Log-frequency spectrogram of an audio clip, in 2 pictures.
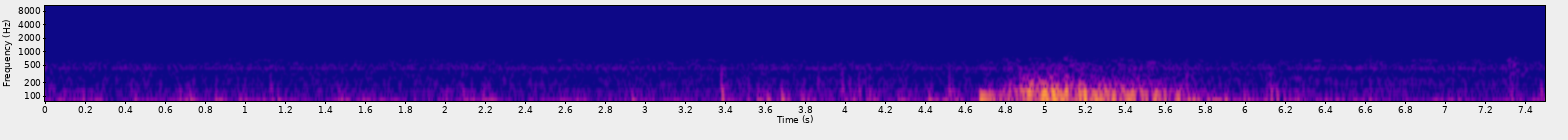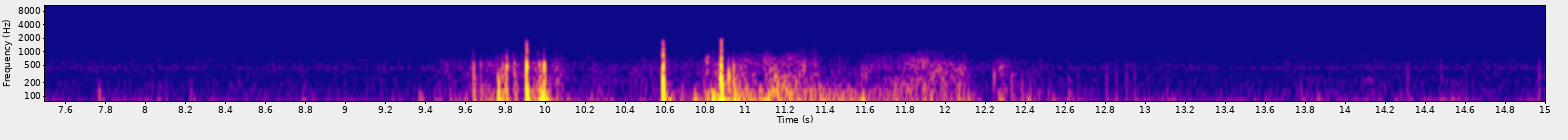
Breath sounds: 4.60-6.10 s: inhalation

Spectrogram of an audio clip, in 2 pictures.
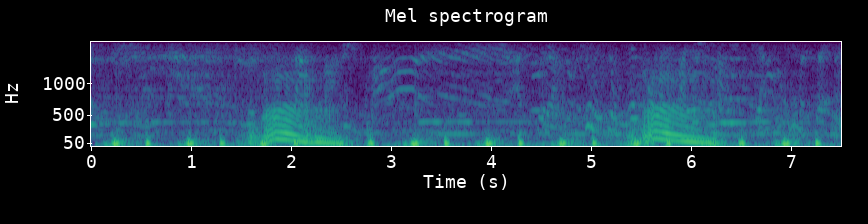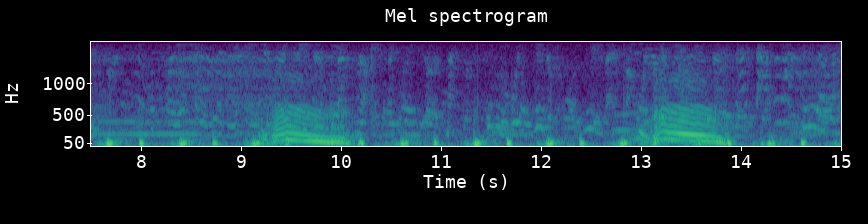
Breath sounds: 1.42-2.92 s: inhalation
5.33-6.62 s: inhalation
9.05-10.35 s: inhalation
12.79-14.09 s: inhalation

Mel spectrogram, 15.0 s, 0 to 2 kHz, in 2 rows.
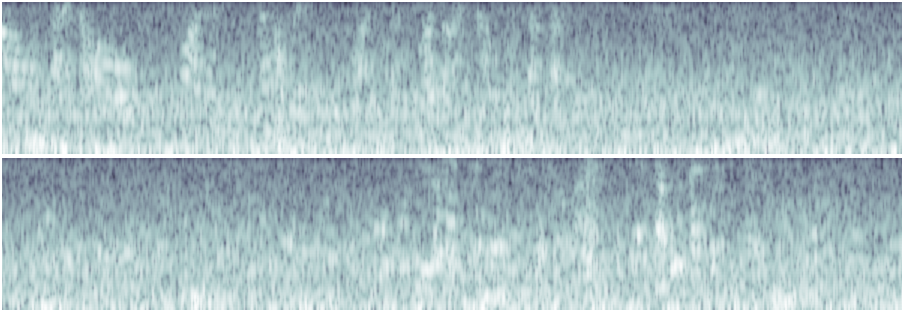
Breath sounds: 1.43-3.00 s: inhalation
3.34-4.88 s: inhalation
5.53-7.06 s: inhalation
8.46-10.00 s: inhalation
10.74-12.28 s: inhalation

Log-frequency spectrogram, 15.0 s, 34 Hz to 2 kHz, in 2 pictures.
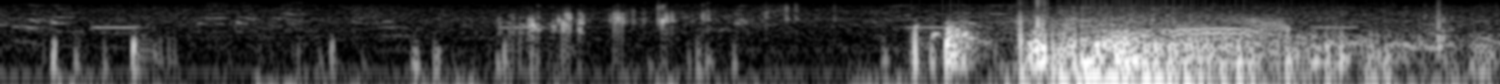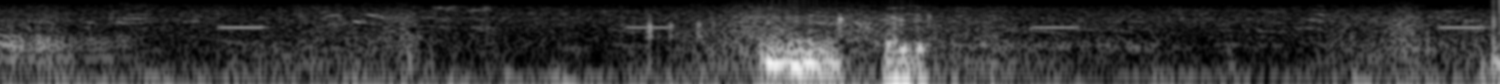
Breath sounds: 4.51-4.98 s: inhalation
5.03-8.32 s: exhalation
5.79-7.66 s: wheeze
11.30-11.77 s: inhalation
11.93-12.22 s: exhalation

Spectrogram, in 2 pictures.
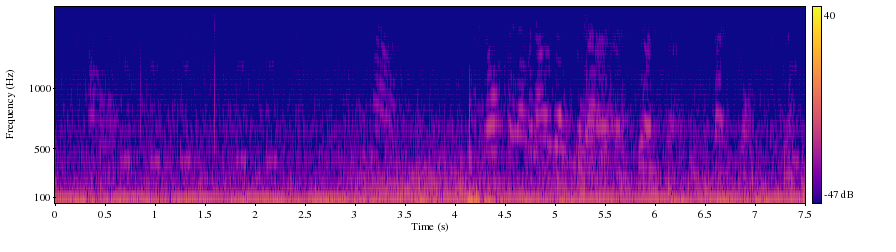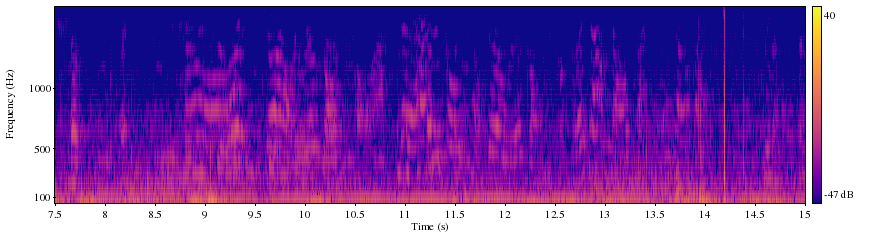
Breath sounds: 2.90-4.31 s: inhalation
12.82-14.24 s: inhalation

